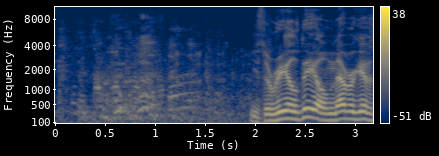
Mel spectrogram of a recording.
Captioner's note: group laughing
